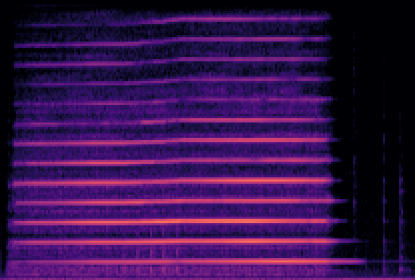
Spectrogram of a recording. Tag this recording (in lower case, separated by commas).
music, bowed string instrument, musical instrument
